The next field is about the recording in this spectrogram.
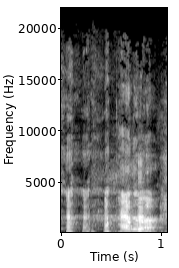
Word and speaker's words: Pegula: Probably tomorrow they'll vote to make Terry, how do we say it, Pegula? – Pegula.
